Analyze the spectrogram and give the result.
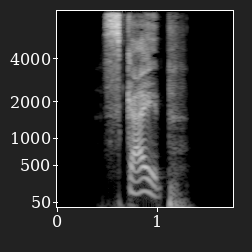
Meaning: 1. singular imperative of skypen 2. first-person singular present of skypen
- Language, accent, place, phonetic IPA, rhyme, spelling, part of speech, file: German, Germany, Berlin, [skaɪ̯p], -aɪ̯p, skyp, verb, De-skyp.ogg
